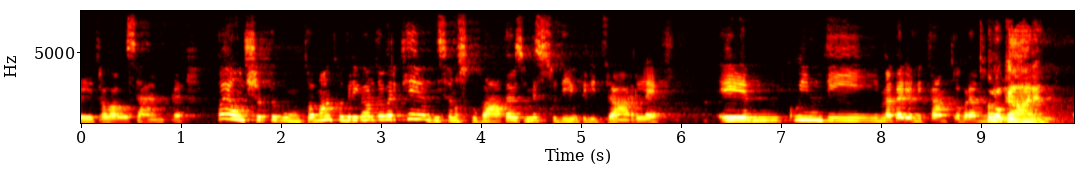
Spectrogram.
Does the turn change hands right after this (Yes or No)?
No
